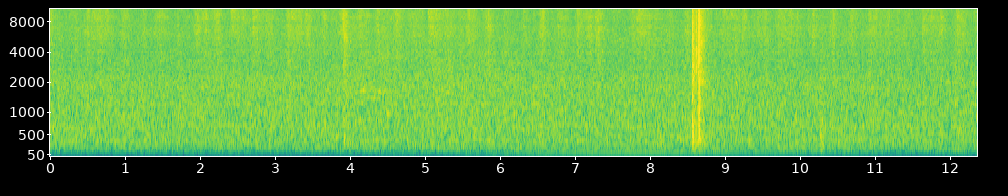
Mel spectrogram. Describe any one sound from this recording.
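Hands knock and handle a cardboard box on a wooden table.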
